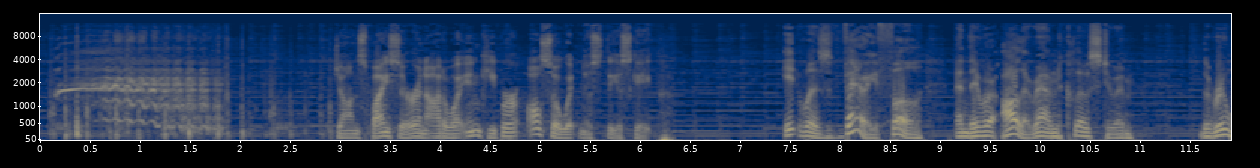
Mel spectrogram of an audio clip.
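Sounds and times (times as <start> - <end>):
horse whinnying: 0.0 - 2.0
horse hooves clip-clopping as a horse-drawn carriage pulls away: 0.0 - 4.7
speech: 3.0 - 6.3, 7.4 - 11.0, 11.6 - 11.9.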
